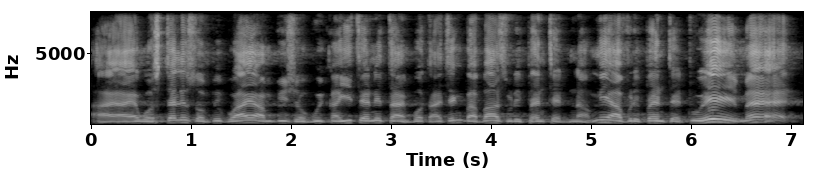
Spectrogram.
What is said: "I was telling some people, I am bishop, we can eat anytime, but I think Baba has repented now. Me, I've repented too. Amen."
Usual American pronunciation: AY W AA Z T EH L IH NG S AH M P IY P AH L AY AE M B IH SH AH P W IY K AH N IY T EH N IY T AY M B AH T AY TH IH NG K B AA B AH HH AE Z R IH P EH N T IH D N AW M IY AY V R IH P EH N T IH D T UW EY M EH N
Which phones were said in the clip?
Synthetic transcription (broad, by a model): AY W AA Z T EH L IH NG S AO M P IY P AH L AY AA M B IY SH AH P W IY K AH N IY T EH N IY T AY M B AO T AY T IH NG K B AA B AH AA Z R IH P EH N T IH D N AW M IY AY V R IH P EH N T IH D T UW EY M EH N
